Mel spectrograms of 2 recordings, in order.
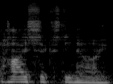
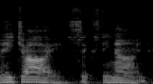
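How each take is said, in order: First: It is read as the word high plus sixty-nine. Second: It is read as two letters plus sixty-nine. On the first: "It's not High sixty-nine" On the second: "It's not H I sixty-nine"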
